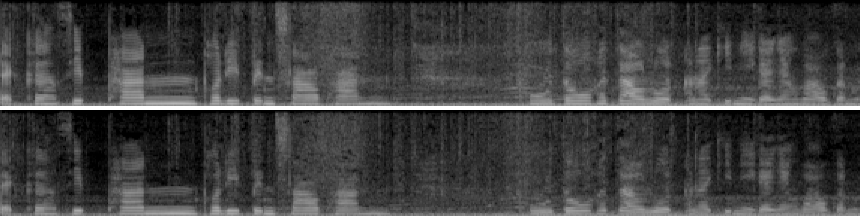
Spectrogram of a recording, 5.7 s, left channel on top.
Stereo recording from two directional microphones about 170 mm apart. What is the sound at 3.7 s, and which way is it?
Speech, 5° right (ahead or behind).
